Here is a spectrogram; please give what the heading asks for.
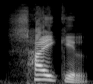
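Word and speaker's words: cycle: তো প্রথমে দেখো সি এর পরে ওয়াই আছে, সি এর উচ্চারণ দন্তস্ব হলো, কিন্তু পরের যে সি আছে তারপরে কিন্তু এল আছে, তাই এখানে সি এর উচ্চারণ ক হলো।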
